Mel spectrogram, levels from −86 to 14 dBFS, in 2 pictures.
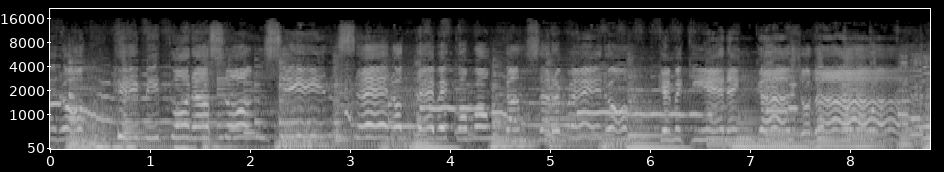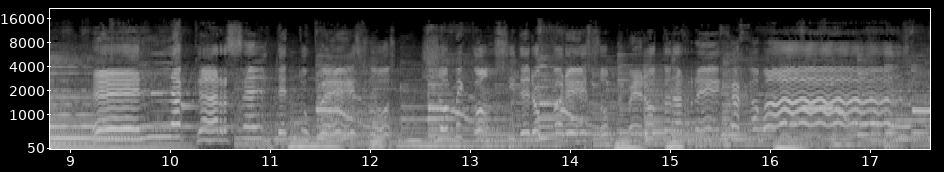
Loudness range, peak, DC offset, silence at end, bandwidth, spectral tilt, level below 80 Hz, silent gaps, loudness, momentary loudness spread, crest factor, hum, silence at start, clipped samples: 4 LU; 0 dBFS; under 0.1%; 0 s; 15.5 kHz; -4.5 dB/octave; -34 dBFS; none; -15 LUFS; 6 LU; 14 dB; none; 0 s; under 0.1%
